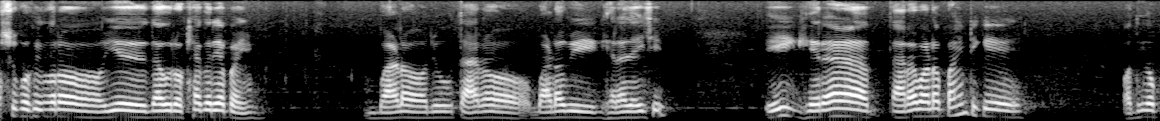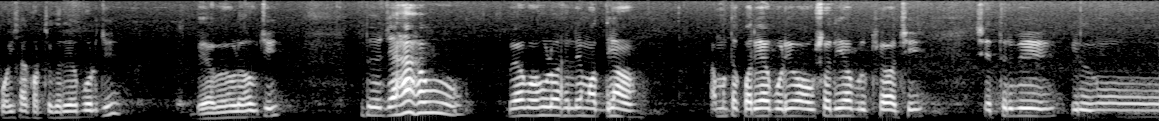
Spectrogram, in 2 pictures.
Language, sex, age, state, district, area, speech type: Odia, male, 60+, Odisha, Jagatsinghpur, rural, spontaneous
